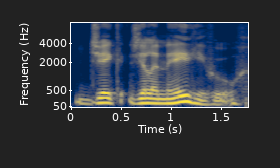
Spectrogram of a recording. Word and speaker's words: Gyllenhaal: You got Jake Gyllenhaal playing that, or as it's pronounced, Jake Gyllenhaal, which is how he pronounced it.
